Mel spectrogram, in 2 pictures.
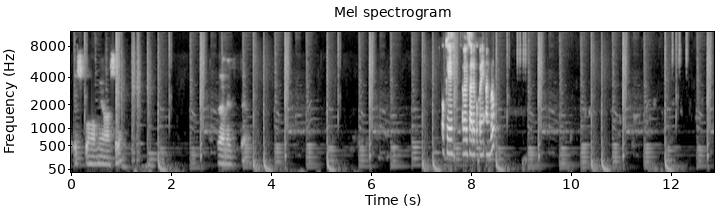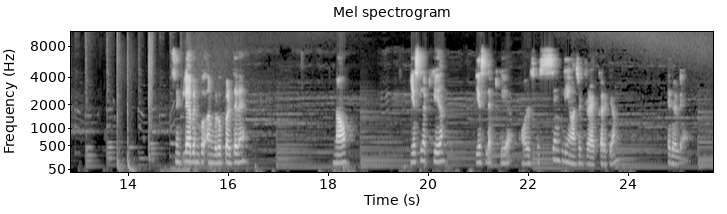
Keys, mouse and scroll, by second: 0.1-1.4 drag, 2.2 alt+scroll down 2, 3.6 ctrl+z, 5.8-6.6 alt+scroll up 3, 7.0 v, 7.5 alt+scroll down 1, 7.7 alt+scroll up 1, 7.8 alt+scroll down 1, 8.1 right click, 9.1 click, 9.9 right click, 10.6 click, 10.6 click, 11.1-11.7 alt+scroll up 3, 11.7 click, 12.8 right click, 13.4 click, 16.2 right click, 17.2 click, 18.2 alt+scroll up 1, 18.6 alt+scroll down 1, 19.3 click, 20.7 shift+click, 22.1 alt+scroll down 1, 23.0-25.7 drag.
